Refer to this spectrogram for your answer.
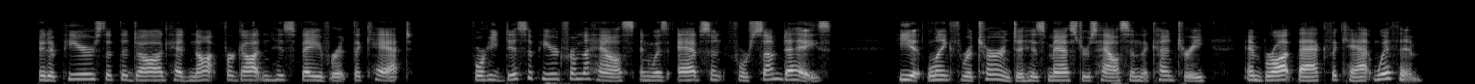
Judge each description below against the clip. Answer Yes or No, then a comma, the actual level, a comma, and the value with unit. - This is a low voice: No, high, 200 Hz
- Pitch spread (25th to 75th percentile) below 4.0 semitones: Yes, average, 2.9 semitones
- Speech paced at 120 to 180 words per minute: Yes, average, 170 wpm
